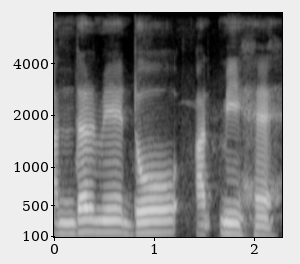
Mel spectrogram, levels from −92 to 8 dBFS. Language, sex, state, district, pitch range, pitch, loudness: Hindi, male, Arunachal Pradesh, Lower Dibang Valley, 130-150 Hz, 140 Hz, -15 LUFS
